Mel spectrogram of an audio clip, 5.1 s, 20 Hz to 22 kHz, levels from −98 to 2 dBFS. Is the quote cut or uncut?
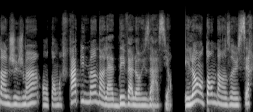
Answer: uncut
